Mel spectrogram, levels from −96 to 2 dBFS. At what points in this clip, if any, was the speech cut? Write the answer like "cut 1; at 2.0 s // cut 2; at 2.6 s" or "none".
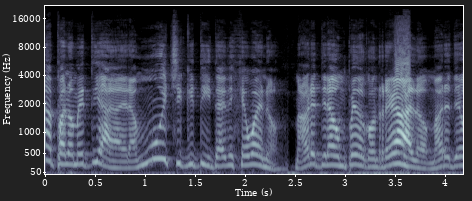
none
